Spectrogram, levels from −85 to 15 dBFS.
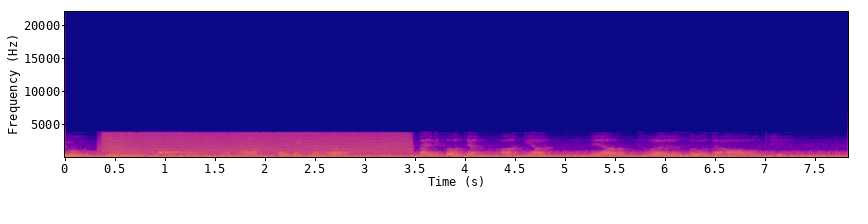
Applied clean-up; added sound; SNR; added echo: none; Trumpet; 8 dB; reverberation time 0.6 s.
